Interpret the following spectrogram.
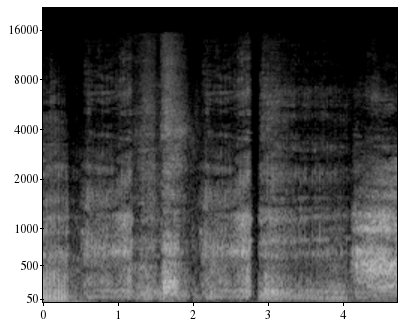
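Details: Tiger giving a series of short, raspy roars separated by brief pauses, throaty and somewhat higher and harsher in tone, ending with a louder, sustained growling roar.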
